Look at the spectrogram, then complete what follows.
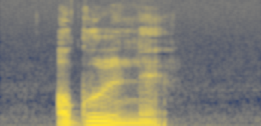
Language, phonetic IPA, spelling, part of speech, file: Polish, [ɔˈɡulnɨ], ogólny, adjective, Pl-ogólny.ogg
